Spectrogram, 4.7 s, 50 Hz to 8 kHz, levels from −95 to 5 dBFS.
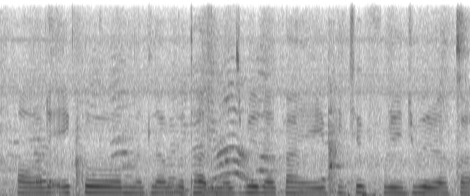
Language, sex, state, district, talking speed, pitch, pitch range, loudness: Hindi, female, Bihar, Jahanabad, 165 wpm, 220 Hz, 215-225 Hz, -32 LUFS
